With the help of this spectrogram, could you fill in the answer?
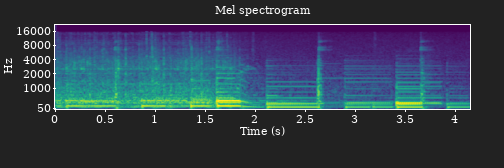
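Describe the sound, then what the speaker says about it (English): A sewing machine stitches felt pieces onto dress straps in several short bursts, each a rapid mechanical whir that stops and restarts, heard up close with no talking. "and I sewed over a few times."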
